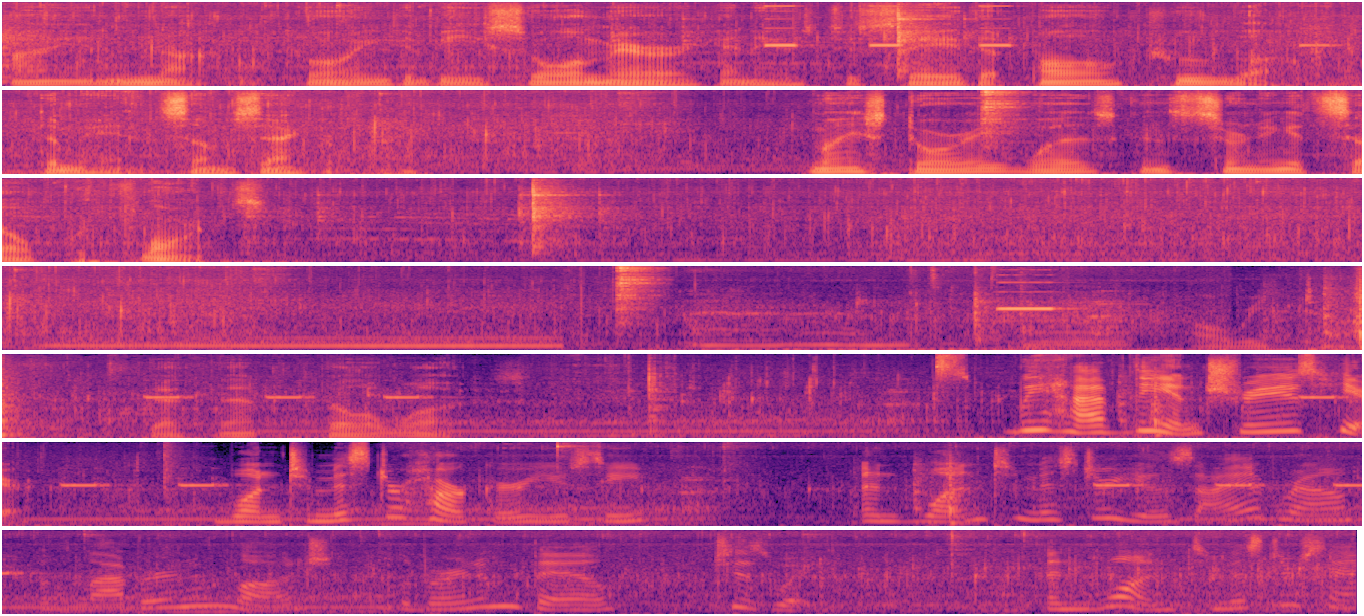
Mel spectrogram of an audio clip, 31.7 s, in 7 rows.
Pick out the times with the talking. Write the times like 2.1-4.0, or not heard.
0.0-6.0, 7.2-9.9, 17.6-19.9, 21.2-31.6.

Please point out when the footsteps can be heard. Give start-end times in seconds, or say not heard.
not heard.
